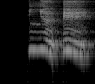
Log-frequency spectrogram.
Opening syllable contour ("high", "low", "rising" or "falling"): falling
